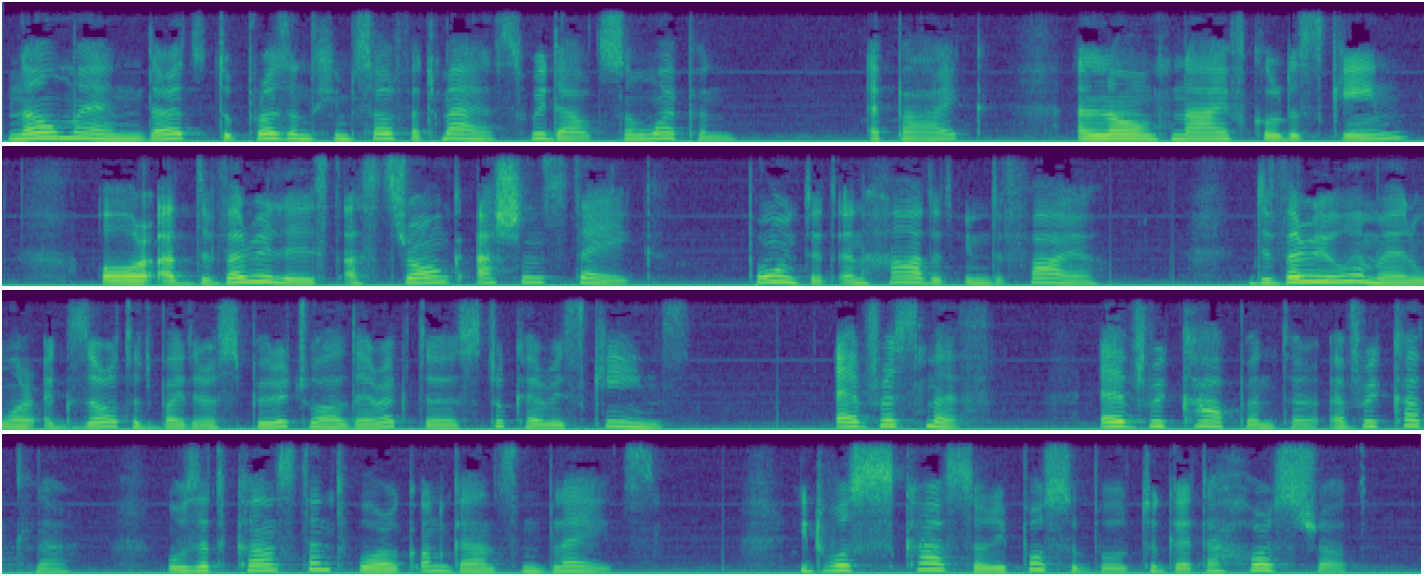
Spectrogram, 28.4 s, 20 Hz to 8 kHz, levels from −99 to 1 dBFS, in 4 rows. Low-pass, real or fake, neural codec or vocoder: 7.2 kHz; real; none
